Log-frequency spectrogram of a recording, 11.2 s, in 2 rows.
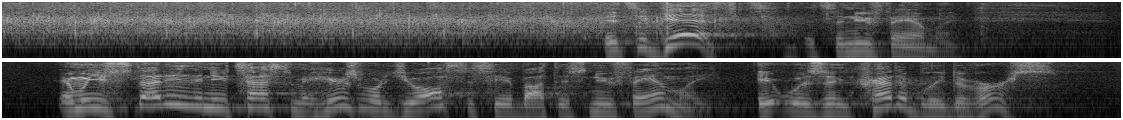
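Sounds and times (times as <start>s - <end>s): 
audience applauding: 0.0s - 3.6s
speech: 3.0s - 5.0s, 5.9s - 10.9s.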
